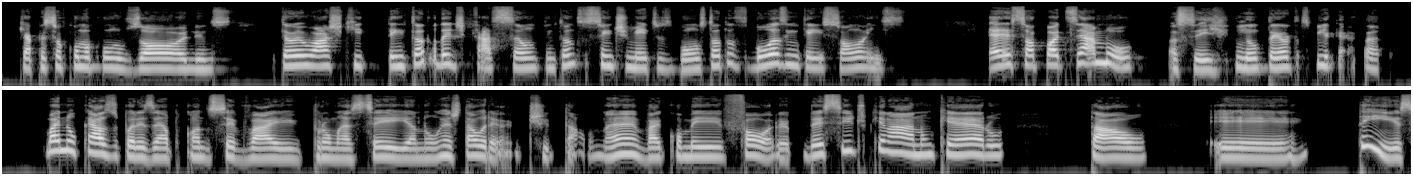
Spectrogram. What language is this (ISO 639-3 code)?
por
